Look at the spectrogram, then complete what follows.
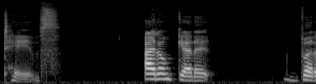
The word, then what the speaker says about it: Toews: I have a review that I will link up above where I say Miriam Toes, and I have learned recently that her last name, Toews, is pronounced Taves.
